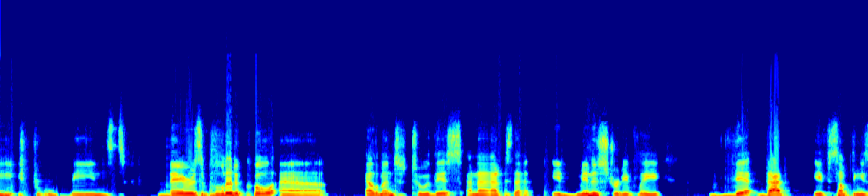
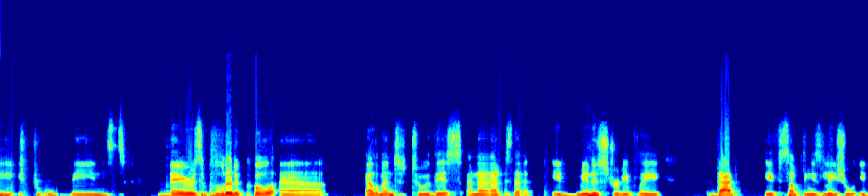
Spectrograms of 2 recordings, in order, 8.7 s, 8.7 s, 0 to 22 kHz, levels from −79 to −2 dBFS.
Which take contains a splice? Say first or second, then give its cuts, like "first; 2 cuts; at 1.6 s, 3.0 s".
second; 1 cut; at 7.1 s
